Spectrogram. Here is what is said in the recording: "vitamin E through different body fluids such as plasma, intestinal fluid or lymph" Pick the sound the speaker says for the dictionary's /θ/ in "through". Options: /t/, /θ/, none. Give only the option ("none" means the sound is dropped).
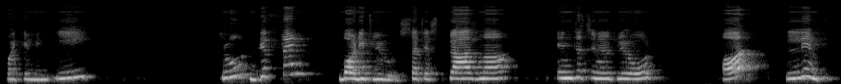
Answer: /t/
